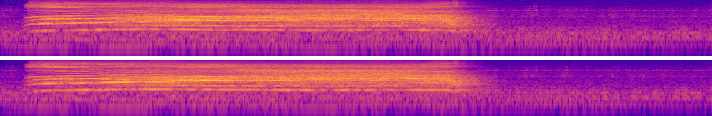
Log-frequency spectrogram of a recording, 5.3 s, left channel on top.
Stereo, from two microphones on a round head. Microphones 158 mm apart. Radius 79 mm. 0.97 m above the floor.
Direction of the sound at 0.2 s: 20° left (ahead or behind).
